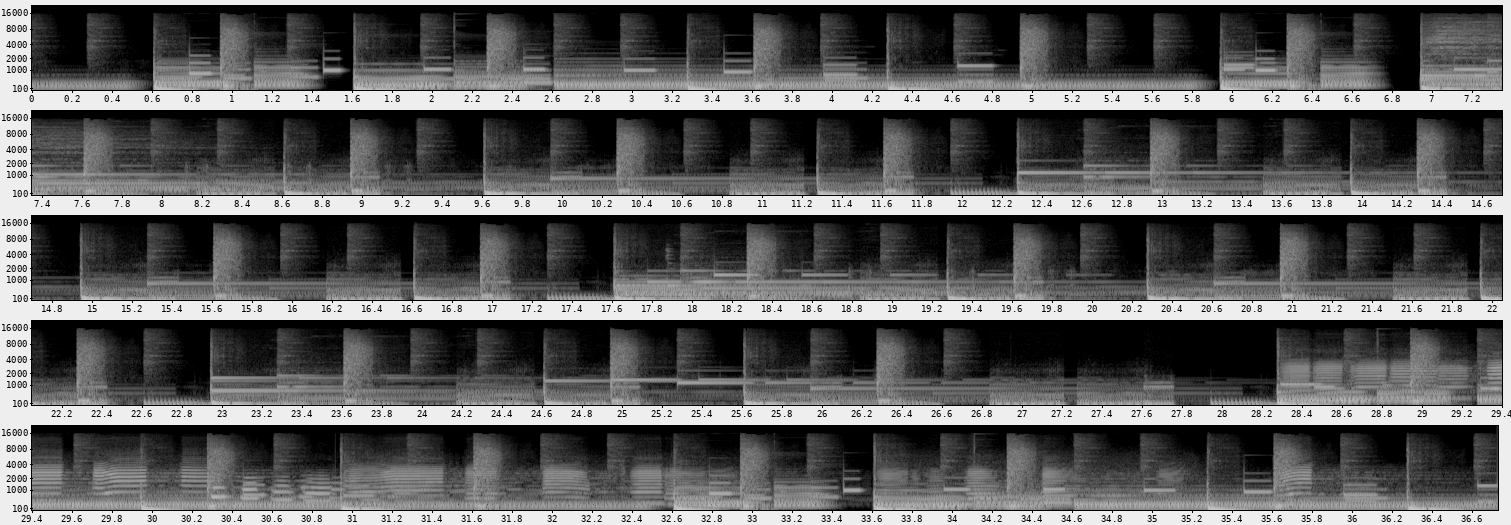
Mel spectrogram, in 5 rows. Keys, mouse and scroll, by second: 0.5-2.0 drag, 6.1 click, 7.0 f, 7.8 click, 8.3 f, 9.5 click, 10.3 click, 11.6 shift+d, 14.2 e, 15.9 e, 17.6 e, 18.9 e, 20.2 e, 22.3 shift+click, 22.7 f, 22.9-23.4 scroll down 2, 23.4 shift+middle click, 24.1 scroll down 3, 24.3-25.9 shift+middle drag, 26.6 shift+right click, 26.9-28.2 scroll up 3, 28.5 shift+a, 29.4 s, 31.0 g, 32.3 s, 34.3 shift+d.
